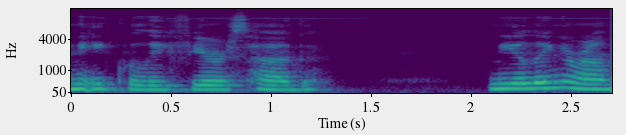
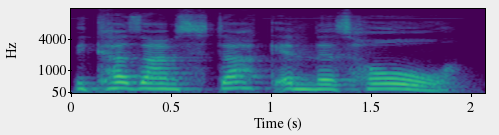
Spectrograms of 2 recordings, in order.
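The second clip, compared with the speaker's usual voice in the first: louder, exasperated narrated shout; 2 semitones higher, 6 dB louder than usual. A narrator's reading. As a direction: shout it out, stressing each beat. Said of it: "but Hal shouted".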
